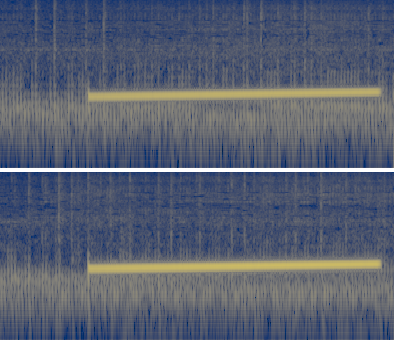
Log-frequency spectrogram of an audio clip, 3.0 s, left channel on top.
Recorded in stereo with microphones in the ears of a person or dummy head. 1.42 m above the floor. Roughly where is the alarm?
Right.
